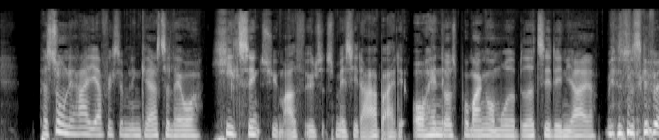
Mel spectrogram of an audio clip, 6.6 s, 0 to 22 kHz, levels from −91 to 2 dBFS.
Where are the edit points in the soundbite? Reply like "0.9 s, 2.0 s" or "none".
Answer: 4.4 s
